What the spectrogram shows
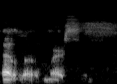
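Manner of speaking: low, breathy, weird deep whisper. Telling how a man greeted them while still at the door: weird deep voice. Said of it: "in like this weird deep voice that comes from like the the darkness".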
